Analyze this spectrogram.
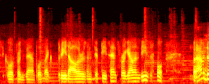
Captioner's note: laughs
